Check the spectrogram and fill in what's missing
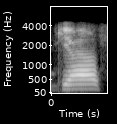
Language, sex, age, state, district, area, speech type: Odia, male, 45-60, Odisha, Nabarangpur, rural, conversation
